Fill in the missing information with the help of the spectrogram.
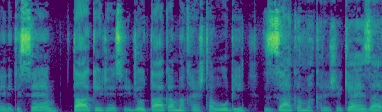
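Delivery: ordinary talk, nothing marked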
